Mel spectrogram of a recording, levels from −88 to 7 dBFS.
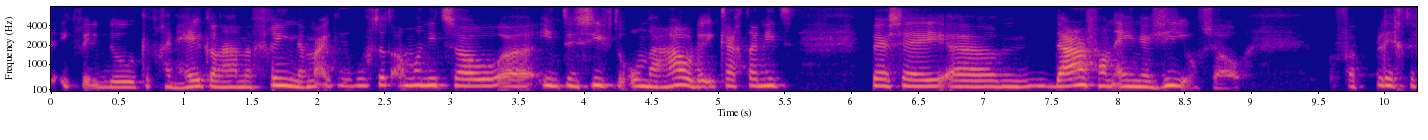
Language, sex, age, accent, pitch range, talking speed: Dutch, female, 30-49, Dutch, 225-270 Hz, 200 wpm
